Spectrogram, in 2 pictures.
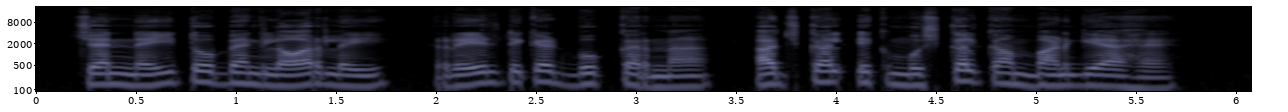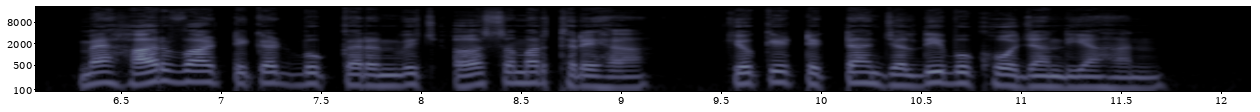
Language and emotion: Punjabi, sad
